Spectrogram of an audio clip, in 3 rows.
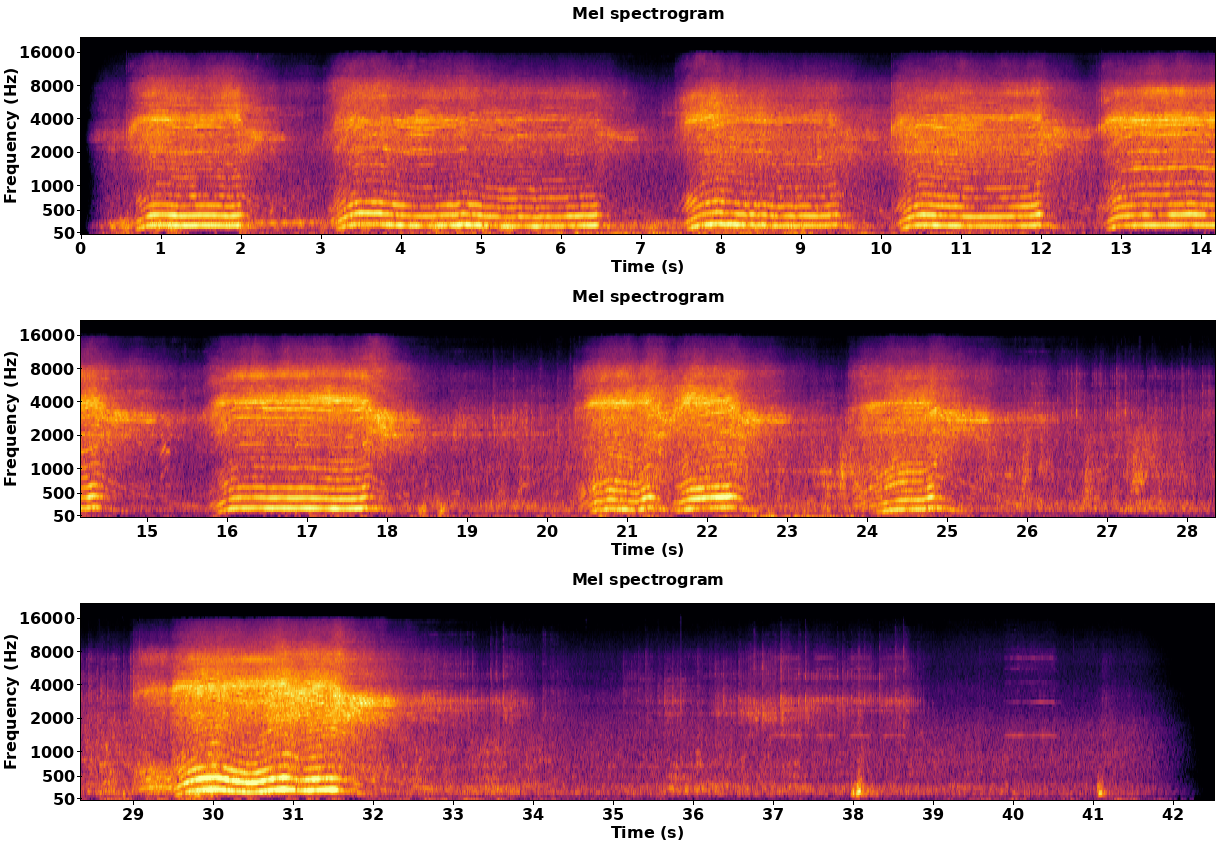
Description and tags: Audio of a large tree branch being sawed with a chainsaw near the University of Surrey lake. I have reduced frequencies below 100Hz due to wind interference. The recorder was approximately 20 meters from the chainsaw.
An example of how you might credit is by putting this in the description/credits:
The sound was recorded using a "Zoom H6 (XY) recorder" on 9th February 2018.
